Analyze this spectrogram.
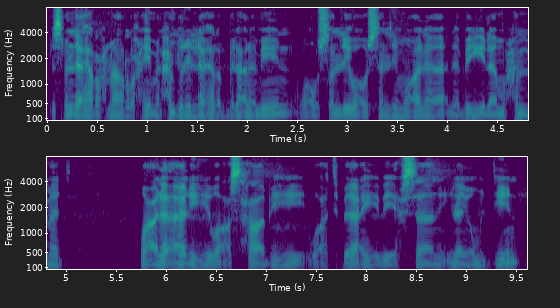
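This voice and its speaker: A man, a religious scholar, answering in formal Standard Arabic in short, deliberate phrases. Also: lowish voice, level tone, a little mellow, long reverb tail.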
